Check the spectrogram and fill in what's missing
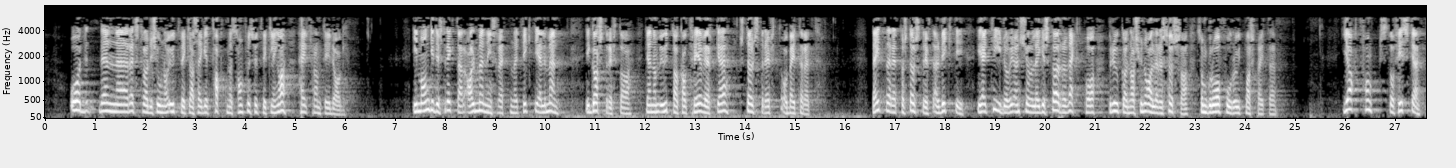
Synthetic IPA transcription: ʔoːd̪ɛnɾɛt̪st̪ʰɾɑd̪ɪʃuːnɑʉːt̪ʰʋɪklɑseɡɪt̪ʰɑkt̪meːsɑmfʉnsʉːt̪ʰʋɪklɪŋɑhæɪlt̪fɾɛmt̪ʰɪɪd̪ɑ̰ːɡ | imɑŋɡəd̪ɪst̪ɾɪkt̪æːɾɑlmɛnɪŋsɾɛt̪n̩æɪt̪ʋɪkt̪ɪɛləmɛnt̪iːɡɑsd̪ɾɪft̪ɑjɛnːɔmʉːt̪ʰɑːkɑːʋt̪ʰɾeːʋæɾkəst̪œlsd̪ɾɪft̪oːbæɪt̪əɾɛt̪ | b̥æɪt̪əɾɛt̪ːoːst̪œlsd̪ɾɪft̪æːɾʋɪkt̪ɪiːæɪt̪ʰiːd̪oːʋiːœnskəɾoːlɛɡəst̪œrəʋɛkt̪pʰoːb̥ɾʉːkɑnɑʃʊnɑːləɾɛsʉsəsɔmɡɾoːfuːɾoːʉːt̪mɑɾk̪æɪt̪ə | jɑkt̪fɑŋkst̪oːfɪskə

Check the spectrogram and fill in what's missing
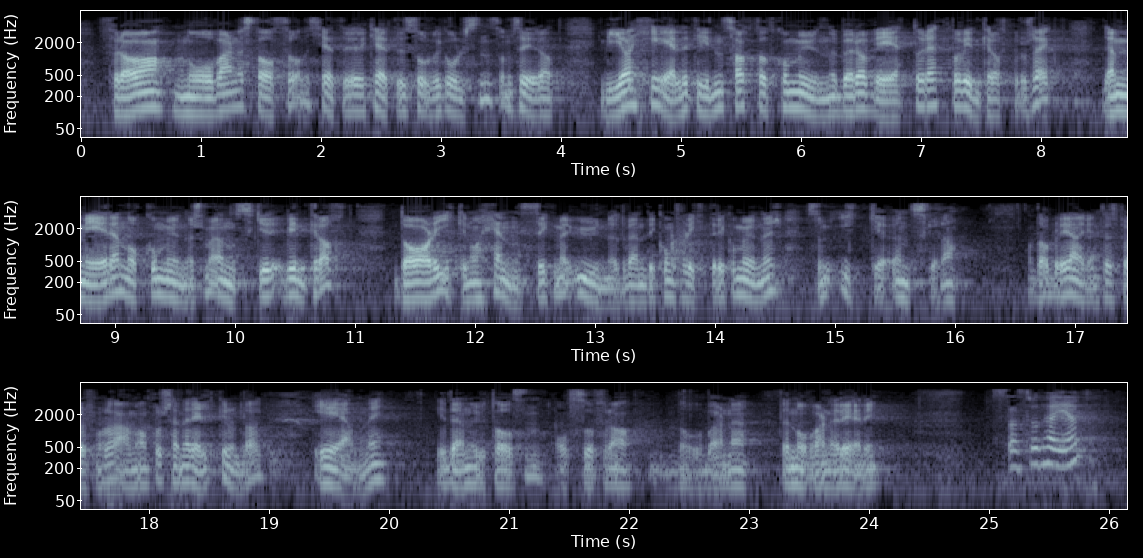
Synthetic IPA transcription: fɾɑnoːʋæːɳəst̪ɑːt̪sɾo̰ːd̪əç̪kʰeːt̪əɾsʊ̰lʋɪkʊlsn̩sɔmsiːəɾɑt̪ | ʋɪhɑɾheːlət̪ʰiːd̪n̩sɑkt̪ɑt̪kʰʊmʉːnənəbœɾhɑːʋeːt̪ɔɾɛt̪ːpʰɔʋɪnːkʰɾɑft̪pʰɾʊʂɛkt̪ | d̪̥ɛæɾmeːɾɛnːɔkʰːʊmʉːnəʂɔmœ̰nskəɾʋɪnːkʰɾɑ̰ft̪ | d̪ɑæɖɛɪkːənuːəhɛnsɪkt̪mɛ̰ʔʉːnœd̪ʋɛnd̪ɪəkʰʊnflɪkt̪əɾɪkʰʊmʉːnəɾsɔmɪkːə̰ʔœnskəɖɛ | ɔd̪ɑ̰blɪæɾɡə̰nt̪ɪspœʂmoːl̰æ̰ɾmɑnpʰɔʂɛnəɾɛlt̪̚ɡɾʉnd̪lɑ̰ːɡeːnɪ | ɪ̰d̪ɛnːʉ̰ːt̪ʰɑ̰ːlsn̩ɔ̰sːɔfɾɑ̰no̰ːʋæ̰ːɳəd̪ɛnːoːʋæ̰ːɳəɾɛjḛːɾɪ̰ŋ | sɑsɾud̪hœə

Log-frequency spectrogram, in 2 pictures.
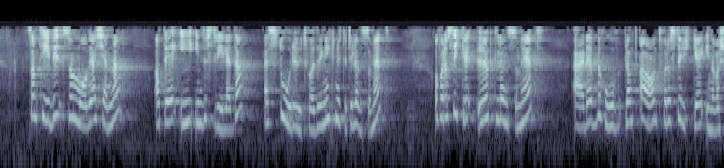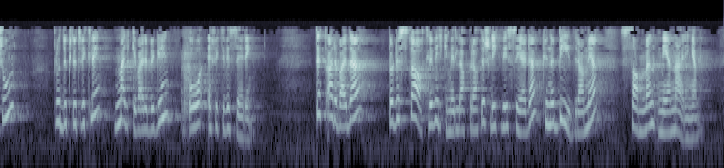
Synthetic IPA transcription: sɑmt̪ʰiːd̪ɪsɔmɔʋɪæɾçɛnːə | ʔɑt̪̚d̪ɛʔɪʔɪnd̪ʉst̪ɾiːlɛd̪ə | æɾst̪uːɾəʉːt̪fɔɾd̪ɾɪŋəɾkʰnʏt̪ːət̪ʰːɪlːœnsɔmheːt̪ | ɔfɔɾɔsɪkɾəʔøːkt̪lœnsɔmheːt̪ | ʔæɖɛbəhuːʋblɑnt̪ʰɑːənt̪fɔɾɔst̪ʏɾkəʔɪnːʊʋɑʂuːn | pʰɾʊd̪ʉkt̪ʉːt̪ʋɪklɪŋmæɾkəʋæːɾəbʏɡːɪŋɔʔɛfək̚t̪ɪʋɪseːɾɪ̰ŋ | d̪̥ɛt̪ːəɑɾbæɪd̪əb̥œɖʉst̪ɑːt̪lɪəʋɪɾkəmɪd̪ləɑpɑɾɑːt̪əʂɭiːkʋɪseːɖɛkʰʉnːəbiːd̪ɾɑːmɛsɑmːənmɛnæːɾɪŋən

